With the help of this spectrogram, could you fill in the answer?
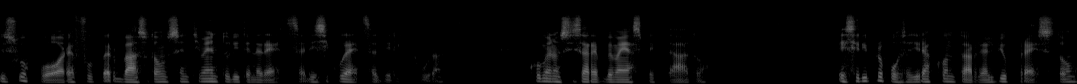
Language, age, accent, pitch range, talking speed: Italian, 20-39, native, 115-135 Hz, 150 wpm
